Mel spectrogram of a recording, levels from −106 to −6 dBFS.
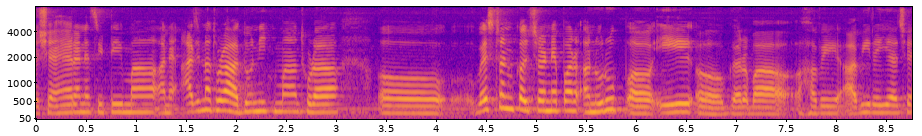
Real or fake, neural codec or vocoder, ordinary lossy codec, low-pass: real; none; none; none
